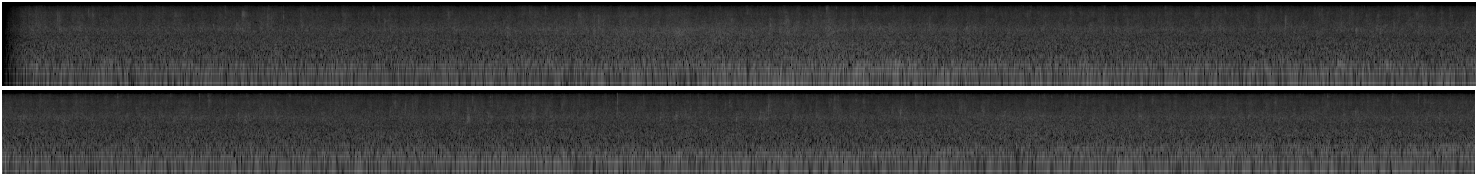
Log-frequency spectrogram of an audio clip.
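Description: Heavy rain pouring down steadily, an even hiss that does not let up.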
